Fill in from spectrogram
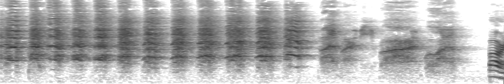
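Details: Cockatoo squawking in a steady train of coarse, pulsing calls, about three per second, then breaking into longer, uneven rasps and ending on a sharp rising squeal.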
